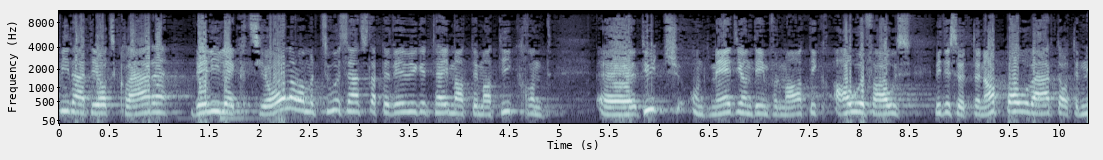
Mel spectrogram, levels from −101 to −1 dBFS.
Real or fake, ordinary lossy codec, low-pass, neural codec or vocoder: real; none; 9.9 kHz; none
